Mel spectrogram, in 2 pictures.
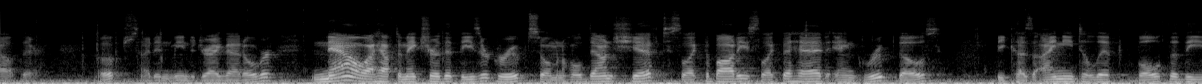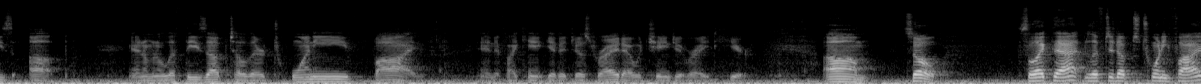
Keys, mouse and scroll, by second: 1.4 ctrl+z, 2.3 click, 7.1-18.9 shift+drag, 19.9 click, 20.5-23.8 middle drag.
